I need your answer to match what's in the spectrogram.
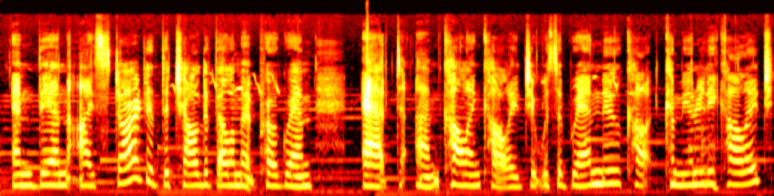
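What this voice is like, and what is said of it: Utah accent with some Southern tinge. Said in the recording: “I didn't think you were from Texas, but because your vo- your accent ... that probably coming from Utah, but since I've been in Dallas, it's more southern than it used to be.”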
